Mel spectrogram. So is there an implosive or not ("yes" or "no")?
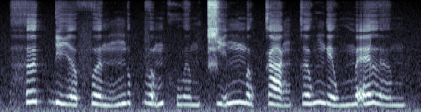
yes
